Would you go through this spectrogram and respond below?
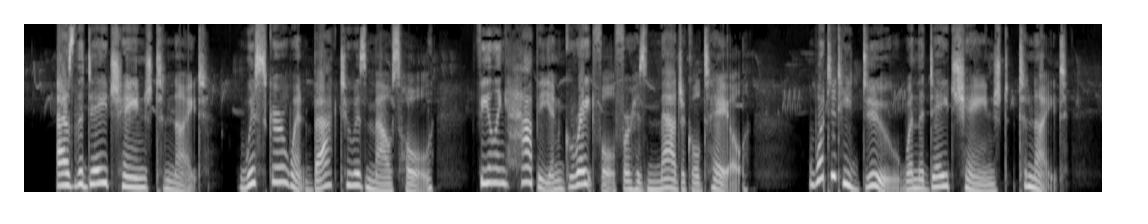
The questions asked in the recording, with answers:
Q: What did he do when the day changed to night?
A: He went back to his mouse hole.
